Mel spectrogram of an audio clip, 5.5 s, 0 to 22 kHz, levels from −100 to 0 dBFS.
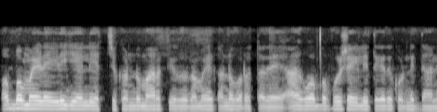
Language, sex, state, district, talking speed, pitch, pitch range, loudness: Kannada, male, Karnataka, Koppal, 145 wpm, 120 Hz, 115-135 Hz, -19 LUFS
